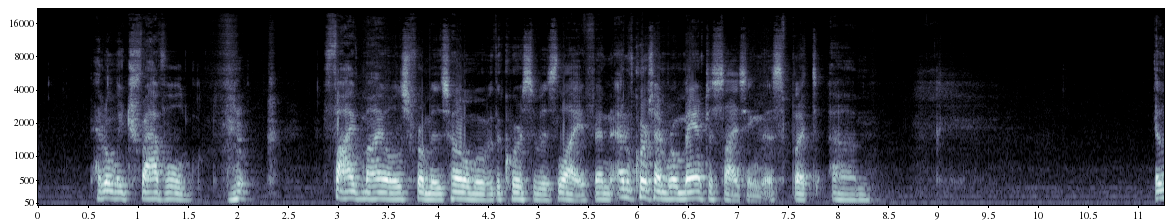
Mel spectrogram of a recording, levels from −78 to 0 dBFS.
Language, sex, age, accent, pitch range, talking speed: English, male, 40-59, American, 115-145 Hz, 130 wpm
